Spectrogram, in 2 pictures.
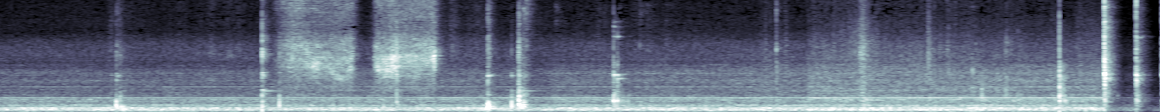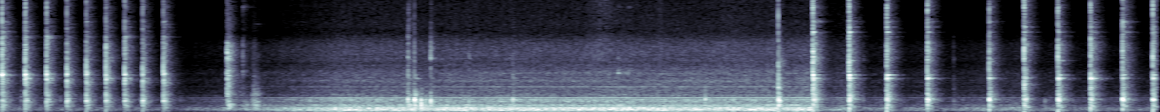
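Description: Two quick runs of light hammer taps on a vintage tractor's fuel injection pump held in a vise, knocking it apart: the first a little past the middle, the second near the end, at several taps a second. Beforehand there is a steady hum from a diesel warm-air heater, with a few scattered metal clicks from the pump being handled.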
